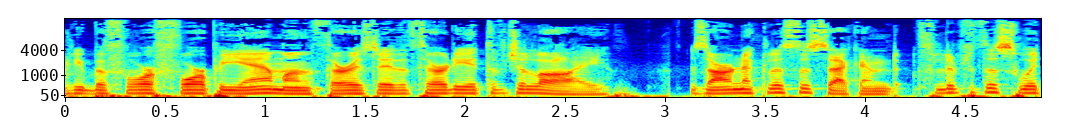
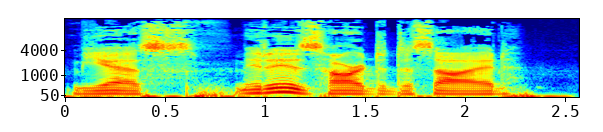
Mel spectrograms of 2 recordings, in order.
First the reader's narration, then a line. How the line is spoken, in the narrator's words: the up-to-now silent Tatischev, who added gravely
